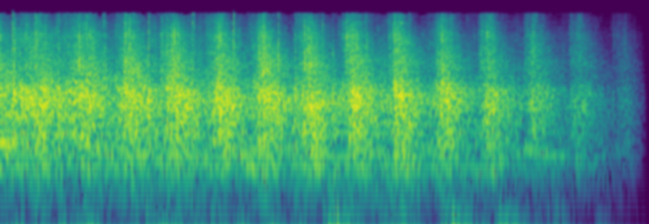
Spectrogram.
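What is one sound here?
An audience claps in rhythm.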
